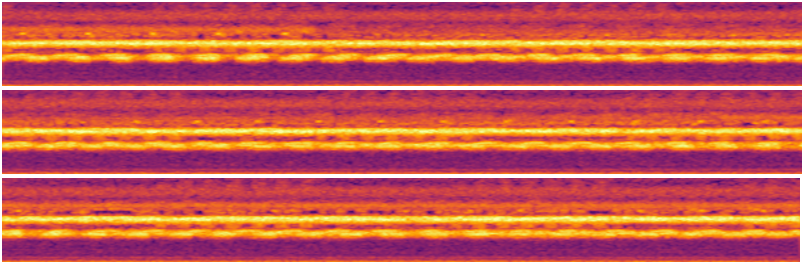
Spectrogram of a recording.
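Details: Continuous insect chorus, bright high chirps merging into a pulsing, ringing trill in two bands that holds steady across the whole recording, no other clear sounds.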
